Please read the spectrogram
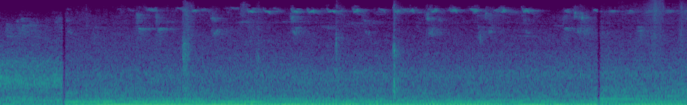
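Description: Small birds chirping in short high calls over outdoor ambience. A steady low hum comes in about a second in and stays the loudest sound.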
